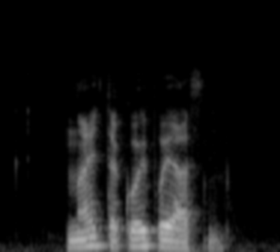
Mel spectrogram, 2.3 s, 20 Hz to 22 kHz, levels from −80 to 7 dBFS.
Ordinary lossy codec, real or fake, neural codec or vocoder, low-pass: none; real; none; 19.8 kHz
